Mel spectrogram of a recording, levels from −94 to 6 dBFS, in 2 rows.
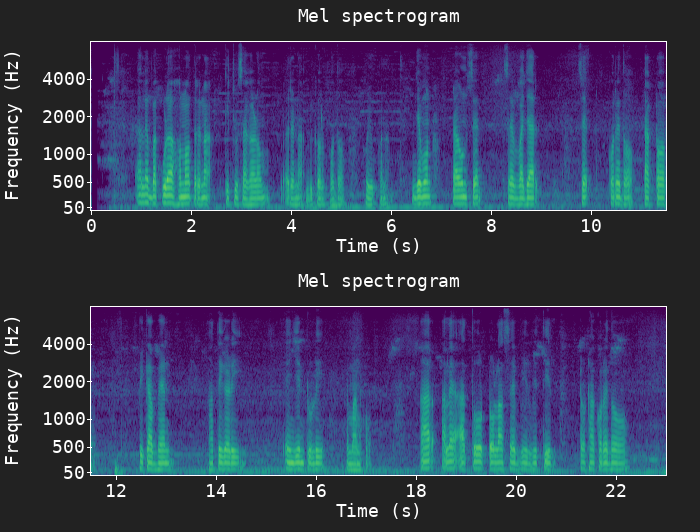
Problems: background sounds at intervals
